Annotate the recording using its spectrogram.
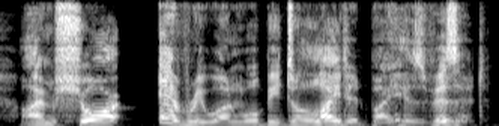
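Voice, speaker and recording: Using a put-on character voice, a man speaks at a medium pitch and a moderate pace. His pitch swings very widely. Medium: read story.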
